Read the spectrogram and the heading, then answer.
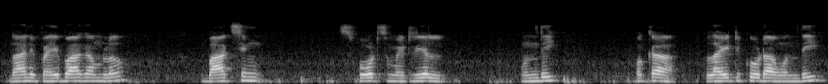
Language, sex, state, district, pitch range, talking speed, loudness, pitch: Telugu, male, Telangana, Mahabubabad, 140-160 Hz, 80 wpm, -17 LUFS, 150 Hz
